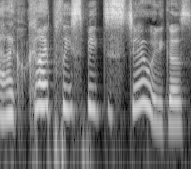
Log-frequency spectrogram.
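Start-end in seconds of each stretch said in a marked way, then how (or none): 0.2-1.5 put-on very high, tearful, crying voice. Retelling calling about a broken-down car: retelling own past crying.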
